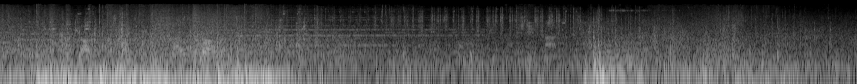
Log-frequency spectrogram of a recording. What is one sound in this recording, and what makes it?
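Waves wash and splash against a wooden ship's hull.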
